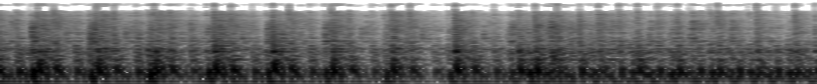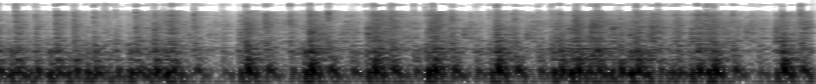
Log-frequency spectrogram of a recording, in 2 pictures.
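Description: A speed bag being punched continuously, the bag rebounding off its platform in a fast, unbroken rhythm of thuds, with a brief falter about six and a half seconds in.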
